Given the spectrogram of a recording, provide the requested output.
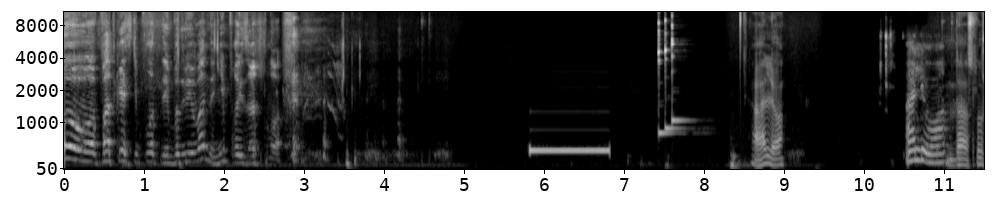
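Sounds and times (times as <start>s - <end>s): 
speech: 0.4s - 3.6s, 8.6s - 9.1s, 10.5s - 11.5s
laughter: 2.3s - 4.4s
telephone busy signal after a call drops: 5.8s - 6.8s.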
